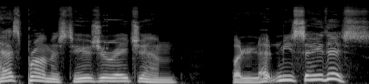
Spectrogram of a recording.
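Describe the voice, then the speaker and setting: A man puts on a character voice, fairly high in pitch and at a moderate pace. The recording is very clean with a silent background. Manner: gentle, admonishing.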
